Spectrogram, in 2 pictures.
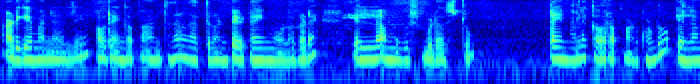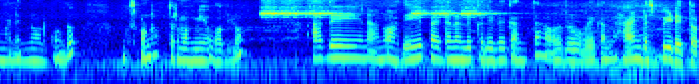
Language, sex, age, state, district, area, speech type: Kannada, female, 18-30, Karnataka, Koppal, urban, spontaneous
